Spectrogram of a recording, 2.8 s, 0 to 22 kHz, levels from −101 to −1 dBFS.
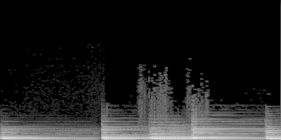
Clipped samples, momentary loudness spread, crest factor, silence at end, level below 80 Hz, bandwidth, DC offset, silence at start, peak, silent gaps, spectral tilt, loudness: under 0.1%; 11 LU; 16 dB; 0 s; -66 dBFS; 8.4 kHz; under 0.1%; 0 s; -2 dBFS; none; -7.5 dB/octave; -19 LUFS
